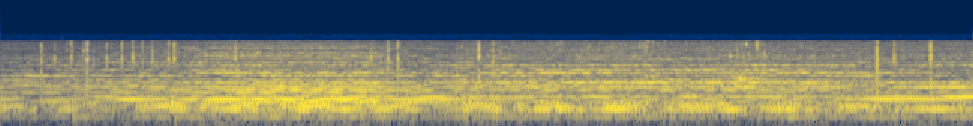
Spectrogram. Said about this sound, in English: Join me as I pour a libation and a glass of water for my Mother Spirit. I say, Ashe.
